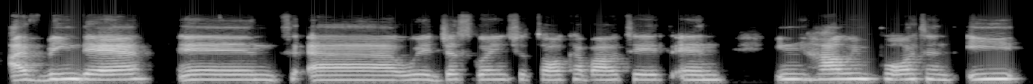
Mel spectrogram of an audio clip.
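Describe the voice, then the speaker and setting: A woman in her thirties, not a native English speaker, co-hosting a casual chat and speaking hesitantly with many fillers and restarts. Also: mid-range voice. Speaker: co-host.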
